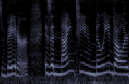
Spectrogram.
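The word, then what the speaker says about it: VATRE: approved tax rate election pronounced Vader just like Darth Vader it is a $19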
